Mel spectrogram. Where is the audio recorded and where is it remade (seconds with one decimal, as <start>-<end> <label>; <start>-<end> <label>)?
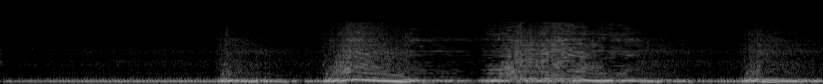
0.0-4.1 recorded; 4.1-6.4 remade; 6.4-8.2 recorded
